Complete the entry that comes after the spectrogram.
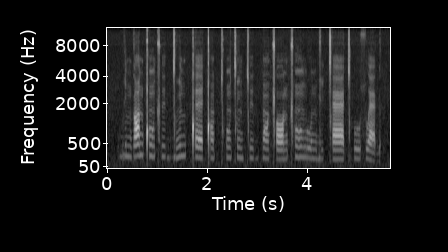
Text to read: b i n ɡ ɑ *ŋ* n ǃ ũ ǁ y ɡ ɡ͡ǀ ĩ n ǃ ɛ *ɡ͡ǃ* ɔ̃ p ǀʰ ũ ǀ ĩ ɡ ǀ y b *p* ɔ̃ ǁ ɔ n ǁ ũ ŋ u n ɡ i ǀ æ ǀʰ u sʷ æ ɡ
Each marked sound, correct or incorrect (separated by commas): incorrect, incorrect, correct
